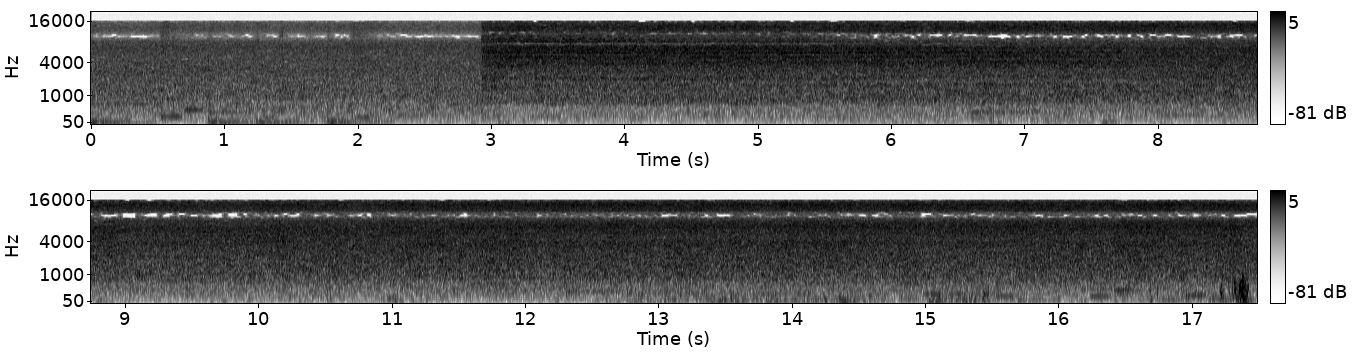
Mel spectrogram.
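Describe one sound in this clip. A waterfall rushes and splashes steadily into a pool.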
